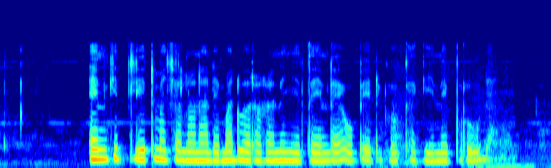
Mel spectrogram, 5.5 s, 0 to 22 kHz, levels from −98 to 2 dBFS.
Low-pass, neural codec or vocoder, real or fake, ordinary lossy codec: none; none; real; none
